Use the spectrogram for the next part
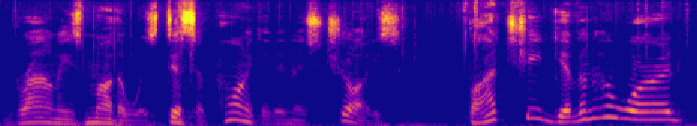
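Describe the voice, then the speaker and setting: A man's voice: mid-range voice, sing-song, unhurried, noisy background. A man narrating a scripted children's story in 1960s storybook-record style.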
